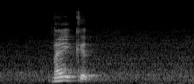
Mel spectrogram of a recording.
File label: "Hmeykɨt", Ishir Chamacoco; brazo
